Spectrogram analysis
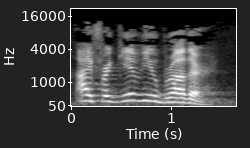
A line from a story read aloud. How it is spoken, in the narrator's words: I cried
